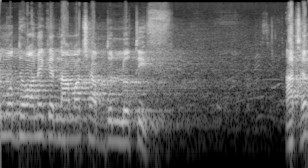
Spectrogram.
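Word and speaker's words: لطيف: আমাদের মধ্যে অনেকের নাম আছে আব্দুল লতিফ। আছে না নাই? আছে। এই লতিফের সঠিক উচ্চারণ হচ্ছে লাতিফ।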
